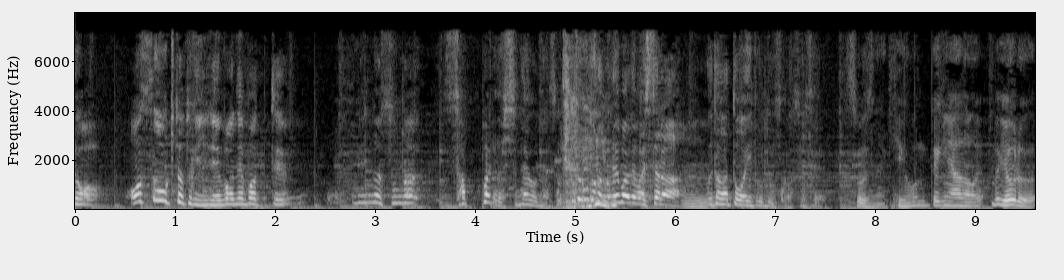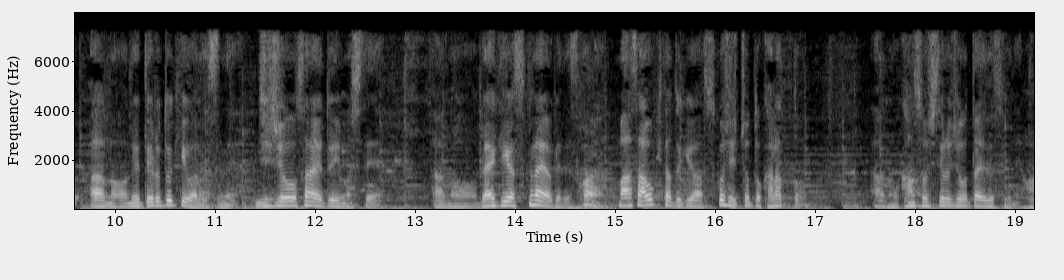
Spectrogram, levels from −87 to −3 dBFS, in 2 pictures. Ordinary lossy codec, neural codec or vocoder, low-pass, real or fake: MP3, 48 kbps; vocoder, 22.05 kHz, 80 mel bands, WaveNeXt; 7.2 kHz; fake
